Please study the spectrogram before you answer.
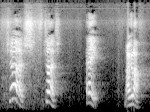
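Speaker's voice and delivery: loud sharp shush, then a shout; real yelling. Real, not acted. Vlogger yells at whoever is making noise nearby, real loud scolding. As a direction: yell at the racket offscreen to stop.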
